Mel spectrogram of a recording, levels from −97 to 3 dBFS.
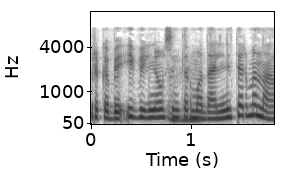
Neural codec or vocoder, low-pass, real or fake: none; 7.2 kHz; real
